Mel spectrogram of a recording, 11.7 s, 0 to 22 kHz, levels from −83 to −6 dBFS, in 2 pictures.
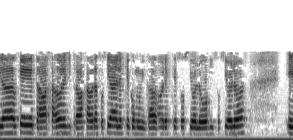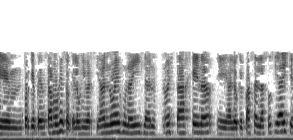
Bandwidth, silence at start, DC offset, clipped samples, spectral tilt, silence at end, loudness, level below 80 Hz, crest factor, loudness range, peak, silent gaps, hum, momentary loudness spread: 5 kHz; 0 s; 4%; under 0.1%; -6 dB/octave; 0 s; -16 LUFS; -50 dBFS; 12 dB; 2 LU; -4 dBFS; none; none; 8 LU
